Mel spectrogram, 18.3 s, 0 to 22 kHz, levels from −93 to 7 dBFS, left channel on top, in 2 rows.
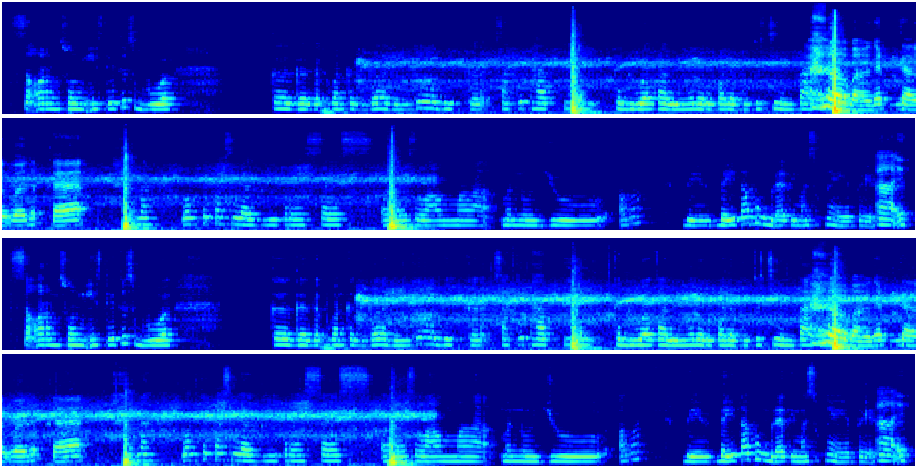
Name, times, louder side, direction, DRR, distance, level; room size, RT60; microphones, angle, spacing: voice 1, 0.1-2.2 2.7-8.5 8.9-9.5 10.2-15.5 15.9-17.9, right 1 dB, 70° right, 2 dB, 2.0 m, -51 dB
sound 1, 3.2-3.6 5.6-6.2 8.3-9.0 10.3-10.8 13.0-13.4, left 3 dB, 60° left, 0.5 m, -38 dB
sound 2, 3.5-13.5, right 9 dB, 45° right, 0.6 m, -55 dB
voice 2, 8.1-10.0 17.9-18.2, left 2 dB, 25° left, 8 dB, 0.7 m, -41 dB
12.0 x 4.7 x 2.5 m, 0.29 s
head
